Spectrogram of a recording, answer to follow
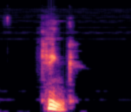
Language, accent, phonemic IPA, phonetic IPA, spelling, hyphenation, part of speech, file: English, Australia, /ˈkɪ̝ŋk/, [ˈkʰɪ̝ŋk], kink, kink, verb / noun, En-au-kink.ogg
- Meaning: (verb) 1. To laugh loudly 2. To gasp for breath as in a severe fit of coughing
